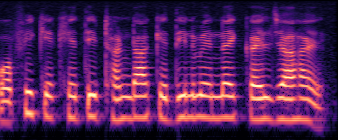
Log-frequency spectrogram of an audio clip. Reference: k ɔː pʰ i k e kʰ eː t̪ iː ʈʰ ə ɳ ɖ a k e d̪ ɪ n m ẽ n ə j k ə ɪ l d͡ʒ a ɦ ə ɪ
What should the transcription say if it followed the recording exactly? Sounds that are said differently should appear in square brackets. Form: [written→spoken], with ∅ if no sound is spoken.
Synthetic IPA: k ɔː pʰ i k e kʰ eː t̪ [iː→i] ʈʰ ə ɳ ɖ a k e d̪ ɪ n m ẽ n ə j k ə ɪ l d͡ʒ a ɦ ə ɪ

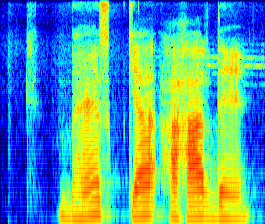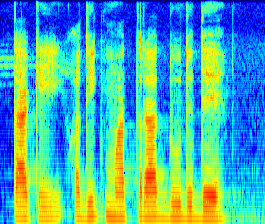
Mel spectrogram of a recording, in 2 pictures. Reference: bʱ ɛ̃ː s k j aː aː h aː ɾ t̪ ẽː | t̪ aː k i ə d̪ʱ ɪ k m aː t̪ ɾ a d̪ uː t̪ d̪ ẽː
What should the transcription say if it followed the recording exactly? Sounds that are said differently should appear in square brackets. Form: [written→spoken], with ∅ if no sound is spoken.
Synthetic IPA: bʱ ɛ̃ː s k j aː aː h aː ɾ [t̪→d̪] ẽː | t̪ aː k i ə d̪ʱ ɪ k m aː t̪ ɾ a d̪ uː [t̪→d̪] d̪ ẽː

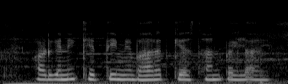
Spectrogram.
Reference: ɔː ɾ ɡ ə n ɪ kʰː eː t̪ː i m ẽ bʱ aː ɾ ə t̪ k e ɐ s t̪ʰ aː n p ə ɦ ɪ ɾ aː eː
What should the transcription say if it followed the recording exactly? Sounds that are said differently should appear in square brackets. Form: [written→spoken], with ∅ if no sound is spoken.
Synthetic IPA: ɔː ɾ ɡ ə n ɪ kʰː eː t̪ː i m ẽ bʱ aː ɾ ə t̪ k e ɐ s t̪ʰ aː n p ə ɦ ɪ [ɾ→l] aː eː

